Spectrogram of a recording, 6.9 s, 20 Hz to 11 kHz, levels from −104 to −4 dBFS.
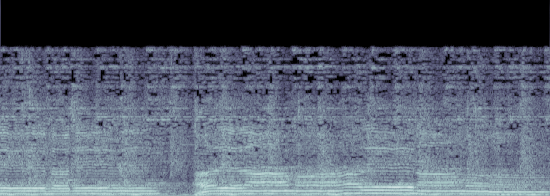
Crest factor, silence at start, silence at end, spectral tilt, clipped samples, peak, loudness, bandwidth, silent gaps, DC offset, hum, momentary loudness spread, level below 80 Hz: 14 dB; 0 s; 0 s; -5.5 dB/octave; under 0.1%; -8 dBFS; -22 LUFS; 8.8 kHz; none; 2%; none; 5 LU; -52 dBFS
